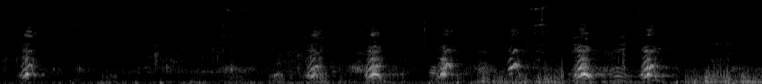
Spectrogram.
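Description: Short, sharp animal calls: one just after the start, then a run of six about two-thirds of a second apart.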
